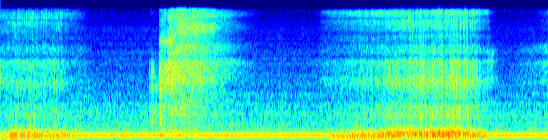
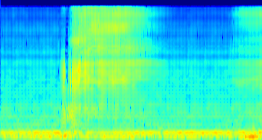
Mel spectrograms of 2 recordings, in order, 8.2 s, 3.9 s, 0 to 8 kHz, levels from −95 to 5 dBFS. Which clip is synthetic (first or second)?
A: second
